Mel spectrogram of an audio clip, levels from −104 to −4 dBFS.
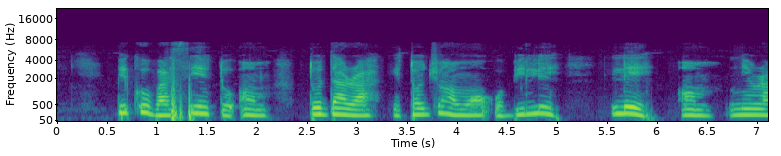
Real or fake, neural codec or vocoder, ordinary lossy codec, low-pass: real; none; AAC, 48 kbps; 7.2 kHz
